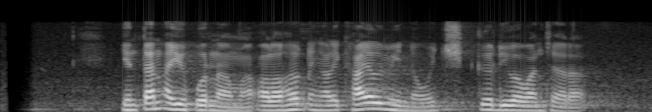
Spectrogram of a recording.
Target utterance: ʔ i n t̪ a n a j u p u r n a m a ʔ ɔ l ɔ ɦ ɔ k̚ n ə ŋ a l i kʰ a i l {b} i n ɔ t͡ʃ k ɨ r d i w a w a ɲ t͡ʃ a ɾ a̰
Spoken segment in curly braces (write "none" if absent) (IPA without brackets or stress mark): m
